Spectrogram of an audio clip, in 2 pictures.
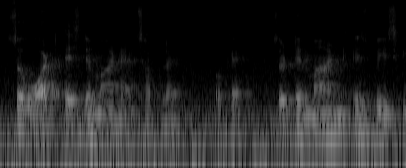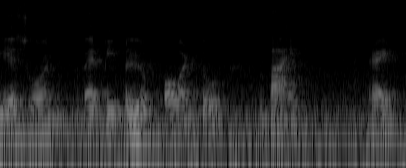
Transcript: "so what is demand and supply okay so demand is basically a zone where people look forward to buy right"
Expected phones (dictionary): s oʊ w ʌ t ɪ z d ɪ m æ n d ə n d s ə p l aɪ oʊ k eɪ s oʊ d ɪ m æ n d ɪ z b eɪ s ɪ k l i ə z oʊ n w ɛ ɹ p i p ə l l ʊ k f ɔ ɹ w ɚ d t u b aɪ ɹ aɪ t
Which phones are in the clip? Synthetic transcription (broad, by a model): s oʊ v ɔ t ɪ z d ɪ m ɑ n d ə n d s ə p l aɪ oʊ k eɪ s oʊ d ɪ m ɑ n d ɪ z b eɪ s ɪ k l i ə z oʊ n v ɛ ɹ p i p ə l l ʊ k f ɔ ɹ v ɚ d t u b aɪ ɹ aɪ t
